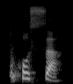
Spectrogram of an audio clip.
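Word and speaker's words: 発作: 혹은요, 상급에도 많이 나왔겠지만 이 같은 경우에 호사, 발작. 예, 시험에는 호단이나 호소쿠가 1급이 많이 나오겠지만 이 세 가지가 다 뭡니까? 호수로 발음되는 단어이기 때문에 체크해 두시기 바랍니다.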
